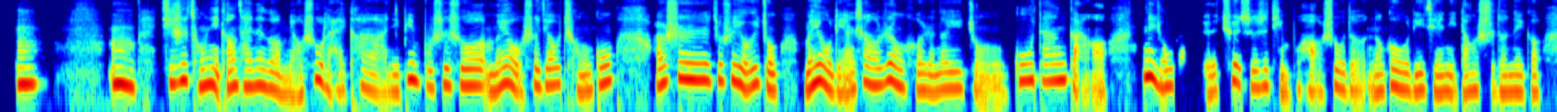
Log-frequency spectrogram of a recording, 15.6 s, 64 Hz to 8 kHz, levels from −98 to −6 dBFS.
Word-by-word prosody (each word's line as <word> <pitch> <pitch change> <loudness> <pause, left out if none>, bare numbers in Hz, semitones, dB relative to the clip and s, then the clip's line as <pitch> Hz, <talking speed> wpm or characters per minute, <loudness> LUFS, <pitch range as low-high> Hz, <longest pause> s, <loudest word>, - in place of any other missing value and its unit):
嗯。 225 0 +5 0.7
嗯， 220 -3 +7 0.2
其 225 +1 -1
实 255 +2 +4
从 210 -2 +2
你 210 - +4
刚 190 +5 0
才 200 -1 0
那 205 0 +2
个 180 -4 -1
描 145 0 -6
述 260 - +1
来 170 -2 -7
看 195 +1 -7
啊， 155 -2 -7
你 160 0 -3
并 265 +9 +3
不 200 - -7
是 215 +2 -1
说 205 -1 +2
没 170 +6 +1
有 200 -8 +2
社 200 +6 -2
交 210 +2 0
成 165 -7 -4
功， 235 +5 +2 0.4
而 210 +3 +2
是 265 0 +5
就 255 +1 -1
是 250 0 +2
有 200 -2 +3
一 225 - +2
种 175 -6 0 0.2
没 185 +5 +4
有 240 -7 +6
连 150 +1 -3
上 210 +2 0
任 225 -5 +3
何 170 -1 -4
人 160 -1 -2
的 175 +1 -2
一 185 0 -1
种 165 - -8
孤 255 +1 +2
单 255 +1 +2
感 - - -4
哦， - - -6 0.3
那 300 -2 +8
种 195 -1 +1
感 - - -20 0.3
觉 160 - -4
确 250 +8 -1
实 190 -3 -5
是 200 +1 -2
挺 195 - -7
不 180 - -13
好 165 0 -6
受 175 +2 -3
的。 170 +1 -7
能 160 +1 -3
够 185 -4 +1
理 165 +1 -1
解 165 -2 -3
你 160 -1 -1
当 160 +1 -4
时 170 - -9
的 160 -1 -4
那 160 0 -2
个 155 0 -7
200 Hz, 265 characters per minute, -27 LUFS, 170-225 Hz, 0.7 s, 那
